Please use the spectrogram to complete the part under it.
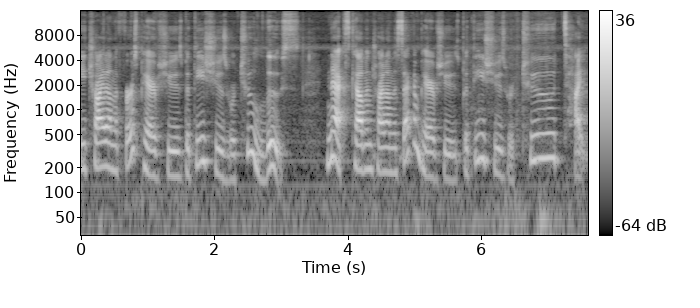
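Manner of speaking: ordinary delivery, nothing marked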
